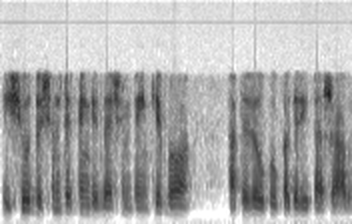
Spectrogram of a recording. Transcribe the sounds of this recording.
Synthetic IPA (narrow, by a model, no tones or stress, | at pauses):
ɪʃjuːd̪ʊʃʲɪmt̪ɐɪpʲɛŋʲkʲɛzʲd̪ʲæːʃʲɪmpʲɛŋʲkʲɪbʊʋo | ɐ̰pʲɪʋʲɪlˠkuːpɐd̪ɐɾʲiːt̪ɐʒɑːlˠɐ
